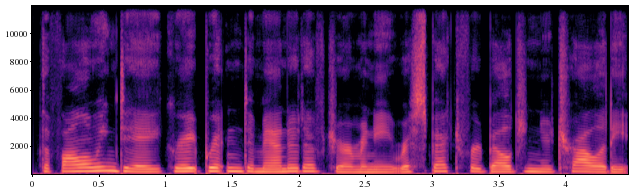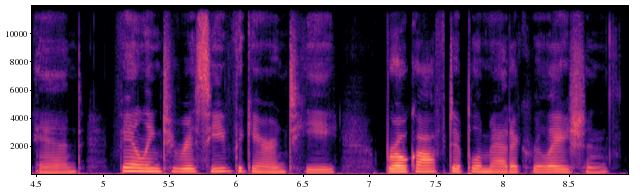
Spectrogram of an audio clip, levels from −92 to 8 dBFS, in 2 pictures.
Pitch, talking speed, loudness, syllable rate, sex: 210 Hz, 150 wpm, -20 LUFS, 5.6 syllables/s, female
